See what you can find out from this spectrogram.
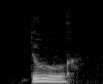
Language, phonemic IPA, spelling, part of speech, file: Breton, /ˈduːr/, dour, noun, LL-Q12107 (bre)-dour.wav
- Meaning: 1. water 2. rain, tears, sweat, saliva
